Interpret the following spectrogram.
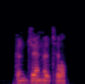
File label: "congenital", English; adjectives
